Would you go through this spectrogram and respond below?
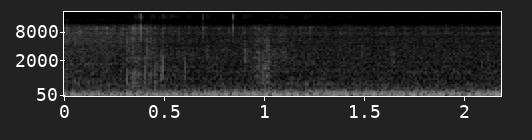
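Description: A 2004 Hummer H2 with a 6.0L LQ4 V8 drives along, its engine a steady, loud low rumble that holds even throughout, with faint higher road and wind noise above.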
